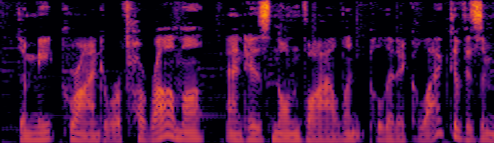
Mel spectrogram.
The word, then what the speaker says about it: Jarama: Major General Bunk's entry depicts Tommy James, Lion of Harama, which I initially wanted to pronounce as Jarama, because that's how it's spelt, but the description included the pronunciation Harama, which I'm probably still saying wrong.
